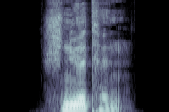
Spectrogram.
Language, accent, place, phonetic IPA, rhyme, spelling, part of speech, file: German, Germany, Berlin, [ˈʃnyːɐ̯tn̩], -yːɐ̯tn̩, schnürten, verb, De-schnürten.ogg
- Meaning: inflection of schnüren: 1. first/third-person plural preterite 2. first/third-person plural subjunctive II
